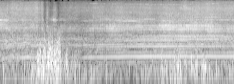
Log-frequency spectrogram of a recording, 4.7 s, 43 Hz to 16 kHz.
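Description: Model jet turbine (Jet Central Super Bee) running steadily in the R.C. F-16 on the runway, a steady pitched whine that sets in about a second and a half in, over rumbling gusts of wind on the microphone, loudest about a second in.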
